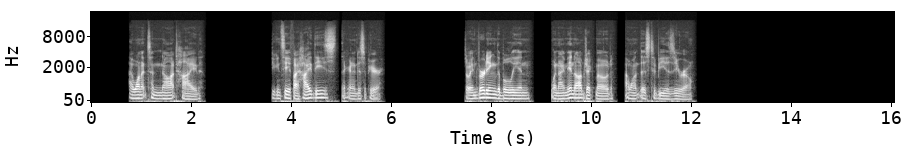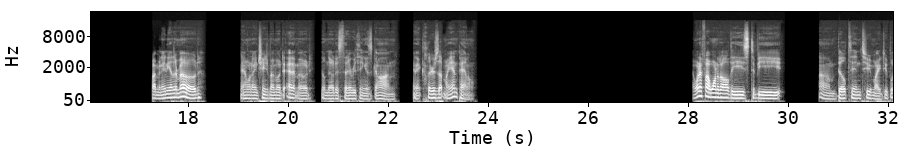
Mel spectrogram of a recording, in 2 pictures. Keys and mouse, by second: 2.2-3.0 middle drag, 4.0 click, 4.4 click, 4.7 click, 5.0 click, 5.3 click, 6.3 click, 9.0-10.0 drag, 10.9-11.6 drag, 12.4-13.2 drag, 14.0-14.9 drag, 15.0 middle click, 16.0-17.1 drag, 17.6 middle click, 19.0-19.9 drag, 24.6-25.4 drag, 26.4 middle click, 27.2 middle click.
